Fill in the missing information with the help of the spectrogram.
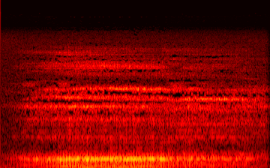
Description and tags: This sound is an extremely basic monster growl that I created using gold wave.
